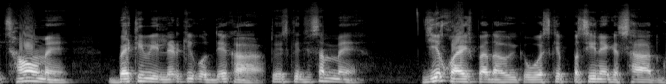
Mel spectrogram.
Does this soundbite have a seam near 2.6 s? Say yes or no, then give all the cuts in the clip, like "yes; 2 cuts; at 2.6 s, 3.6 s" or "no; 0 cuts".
yes; 1 cut; at 2.6 s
